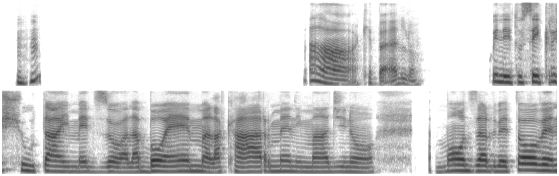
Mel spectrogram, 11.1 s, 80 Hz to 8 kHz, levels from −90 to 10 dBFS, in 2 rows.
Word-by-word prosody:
Mh-mh. 200 +8 -5 2.7
Ah, - - -1
che - - -16
bello. - - -8 0.6
Quindi 225 -3 +1
tu 210 +1 -5
sei 220 +2 +3
cresciuta 210 -5 0
in 170 -1 -3
mezzo 170 -1 -3
alla 160 +1 0
Boheme, 185 +1 +3
alla 155 0 +1
Carmen, 175 +2 0
immagino 165 -1 -4 0.4
a 160 - -22
Mozart, 190 0 +2
Beethoven, 205 +3 +4
180 Hz, 95 wpm, -20 LUFS, 165-200 Hz, 2.7 s, Beethoven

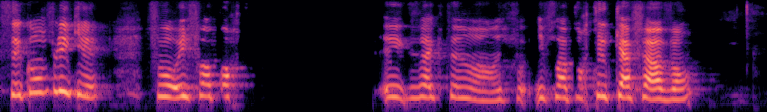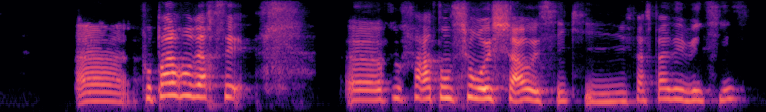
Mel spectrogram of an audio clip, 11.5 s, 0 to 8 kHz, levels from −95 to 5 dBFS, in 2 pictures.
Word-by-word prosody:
c'est 335 -6 +1
compliqué. 390 -6 +3 0.3
Faut, 300 -5 +4
il 300 - +4
faut 310 +3 -2
apport 295 -1 -2 0.9
exactement, 275 - -3
il 225 0 -8
faut, - - -10
il 265 -1 -5
faut 285 - -1
apporter 275 +3 0
le 295 - +2
café 275 -2 +6
avant 240 0 +4 1.0
heu, 200 -1 -5
faut 260 - -3
pas 320 +3 +5
le 320 - 0
renverser. 295 +9 -1 0.7
Heu, 225 0 -4
faut 260 - -7
faire 275 +1 -5
attention 265 +1 -1
aux 245 0 +6
chats 245 -2 +1
aussi 210 -2 -5
qu'ils 190 0 -10
fassent 215 +1 -11
pas 245 +1 -5
des 240 -1 -4
bêtises. 225 +3 -9
265 Hz, 165 wpm, -22 LUFS, 230-295 Hz, 1.0 s, café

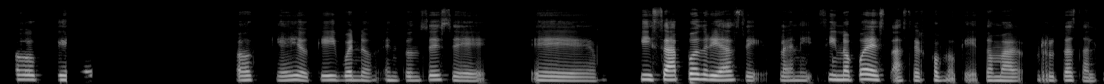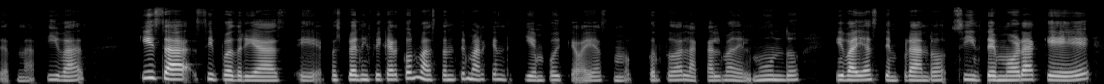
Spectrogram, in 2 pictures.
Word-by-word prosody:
Okey. 215 -1 -3 1.7
Okey, 200 0 -3
okey, 200 +3 -3
bueno 195 -1 -5
entonces, 195 +2 -6
eh 175 -3 -5 0.4
eh, 175 -3 -4 0.4
quizá 220 -1 +3
podrías, 210 -3 +1
eh, 180 -2 -9
plani 185 0 -8
si 220 -2 -3
no 210 -1 +1
puedes 220 -2 +3
hacer 180 0 -6
como 195 -2 -6
que - - -12
tomar 175 -2 -3
rutas 190 -1 -6
alternativas, 185 +5 -5 0.5
quizá 280 -6 +8
si 245 0 -1
podrías, 190 -4 +2
eh, 185 -3 -6
pues, 210 -1 -4
planificar 220 0 +2
con 285 +6 +2
bastante 220 -1 0
margen 230 -1 -1
de 215 - -19
tiempo 195 -1 -2
y 205 - 0
que 210 - -7
vayas 185 0 -4
como 180 -1 -8
que - - -43
con 195 - -5
toda 200 +1 -2
la 195 -3 -1
calma 190 +2 -3
del 175 -2 -4
mundo, 210 +2 0 0.3
y 210 - +3
vayas 210 +2 +5
temprano 195 0 +1
sin 220 -3 -2
temor 200 0 +5
a 220 0 +6
que, 210 +2 +3
200 Hz, 135 wpm, -24 LUFS, 190-220 Hz, 1.7 s, quizá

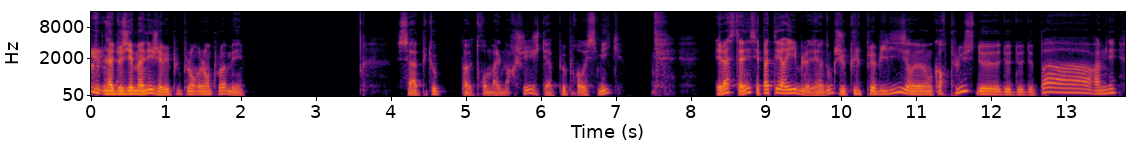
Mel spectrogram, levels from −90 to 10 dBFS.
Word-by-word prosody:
La 130 -1 +8
2e 130 +1 +6
année, 140 +6 +6
j'avais 105 -5 +3
plus 120 +4 -11
p 120 0 -8
Pôle 115 -1 +1
emploi, 120 +4 -2
mais 95 -4 -3 2.0
Ça 100 - -3
a - - -1
plutôt 105 +4 -5 0.3
pas 90 - -4
trop 90 - -6
mal 90 0 -6
marché, 135 - -7
j'étais 125 -7 -7
à - - -7
peu - - -8
près - - -7
au 95 0 0
SMIC. 130 - -4 1.2
Et - - +3
là - - +7
cette - - -7
année - - +5
c'est 200 - -3
pas 160 - +5
terrible 155 - +2
et 90 +3 -2
à 95 - -1
donc 135 - -5
je 115 -9 -1
culpabilise, 130 - -1
heu, 115 -4 +3
encore 110 +3 -3
plus 235 +8 -4
de 115 -2 +2
de 105 0 -3
de 105 0 -5
de 100 +1 -6
pas 180 - -3
ramener 140 +6 -3
125 Hz, 185 wpm, -22 LUFS, 105-155 Hz, 2.0 s, La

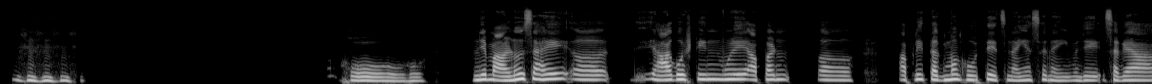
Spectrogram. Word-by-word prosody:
हं, 190 -2 -1
हं, 170 +2 -1
हं. 180 -2 -3 2.6
हो, 385 - -30
हो, 170 -4 +1
हो. 165 +2 -5 0.5
म्हणजे 210 +2 +4
माणूस 215 +5 +4
आहे 245 +2 +4
अ, 240 -2 -5 0.6
ह्या 215 -4 +1
गोष्टींमुळे 235 0 +3
आपण 225 +1 -1 0.3
अ, - - -4 0.8
आपली 230 +3 -1
तगमग 215 +2 +4
होतेच 210 0 0
नाही 190 -1 -2
असं 205 +2 -4
नाही 175 -3 -3
म्हणजे 185 +1 -3
सगळ्या 195 0 0
205 Hz, 115 wpm, -21 LUFS, 185-230 Hz, 2.6 s, म्हणजे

